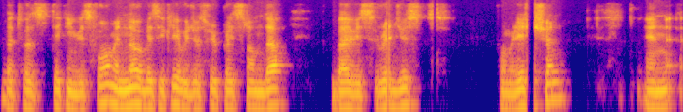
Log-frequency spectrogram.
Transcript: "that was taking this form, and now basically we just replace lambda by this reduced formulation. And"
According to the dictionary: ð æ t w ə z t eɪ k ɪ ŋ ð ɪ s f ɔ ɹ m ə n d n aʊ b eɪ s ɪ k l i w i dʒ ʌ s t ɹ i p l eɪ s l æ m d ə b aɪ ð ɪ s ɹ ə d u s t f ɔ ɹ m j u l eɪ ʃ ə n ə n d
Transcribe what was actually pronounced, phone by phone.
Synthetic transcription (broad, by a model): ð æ t w ə z t eɪ k ɪ ŋ ð ɪ s f ɔ ɹ m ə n n aʊ b eɪ s ɪ k l i w i dʒ ʌ s t ɹ i p l eɪ s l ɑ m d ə b aɪ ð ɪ s ɹ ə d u s t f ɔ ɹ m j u l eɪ ʃ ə n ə n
